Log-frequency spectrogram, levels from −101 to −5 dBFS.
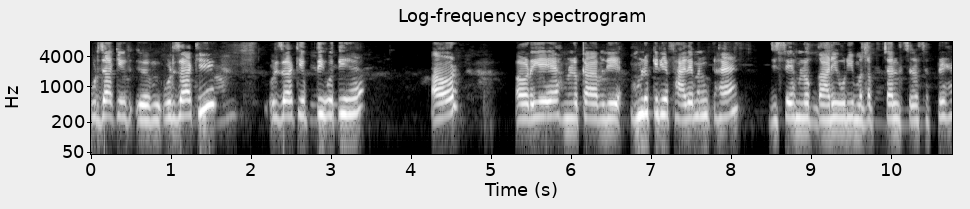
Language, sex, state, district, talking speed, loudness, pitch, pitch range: Hindi, female, Bihar, Kishanganj, 175 wpm, -15 LUFS, 250 Hz, 230-270 Hz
